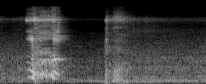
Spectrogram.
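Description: A woman coughing twice while smoking a cigarette: a loud cough about half a second in, then a weaker one just after a second in.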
